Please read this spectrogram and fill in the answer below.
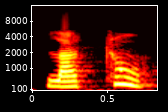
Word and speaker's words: la toux: سعال la toux la toux la toux. وانتبهوا بالنسبة لاتو كنكتبوها بإكس في آخر الكلمة ولكنها لا تنطق. لاتو.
